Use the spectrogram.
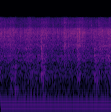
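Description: Onion and egg curry with turmeric frying in a pan, giving a steady, close, even sizzle that crackles softly and continuously throughout, with no voices.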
